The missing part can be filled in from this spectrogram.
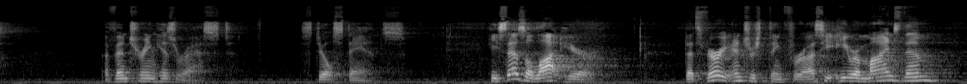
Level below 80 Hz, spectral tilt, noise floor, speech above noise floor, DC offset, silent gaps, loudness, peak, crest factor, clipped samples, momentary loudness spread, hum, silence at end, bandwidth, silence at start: -60 dBFS; -2 dB/octave; -55 dBFS; 29 dB; under 0.1%; none; -25 LUFS; -4 dBFS; 24 dB; under 0.1%; 18 LU; none; 0.1 s; 16.5 kHz; 0 s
